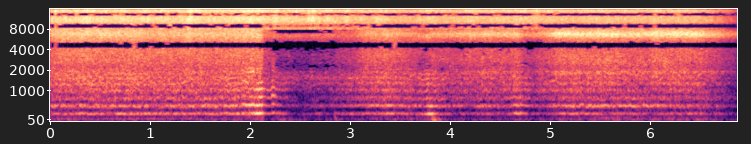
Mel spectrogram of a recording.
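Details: Honey bee gathering pollen at dragon fruit flowers, a pollinator at work: a continuous droning buzz that swells and fades, dipping quieter around two to four seconds, with a few soft taps and knocks.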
